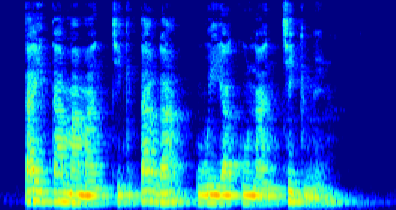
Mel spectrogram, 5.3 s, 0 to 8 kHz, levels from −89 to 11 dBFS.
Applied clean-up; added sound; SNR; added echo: none; none; none; reverberation time 0.6 s.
